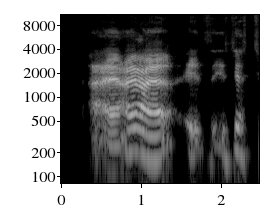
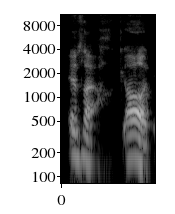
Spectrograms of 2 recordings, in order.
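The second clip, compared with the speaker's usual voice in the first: ordinary talk, nothing marked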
